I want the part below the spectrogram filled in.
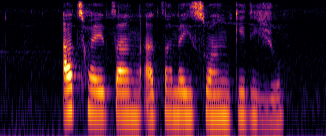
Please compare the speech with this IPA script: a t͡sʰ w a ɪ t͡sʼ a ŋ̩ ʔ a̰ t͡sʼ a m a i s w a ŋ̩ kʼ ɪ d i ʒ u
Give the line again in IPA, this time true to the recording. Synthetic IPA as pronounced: a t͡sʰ w a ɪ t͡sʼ a ŋ̩ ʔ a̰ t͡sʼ a m a i s w a ŋ̩ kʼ ɪ d i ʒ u

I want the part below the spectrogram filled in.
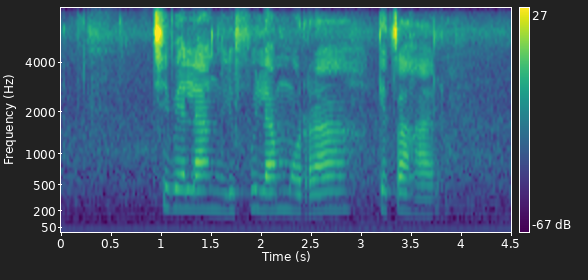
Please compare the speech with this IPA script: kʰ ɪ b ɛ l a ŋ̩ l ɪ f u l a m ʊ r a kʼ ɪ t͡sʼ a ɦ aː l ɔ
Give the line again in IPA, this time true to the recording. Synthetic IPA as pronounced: tʰ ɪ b ɛ l a ŋ̩ l ɪ f u l a m ʊ r a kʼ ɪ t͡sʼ a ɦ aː l ɔ

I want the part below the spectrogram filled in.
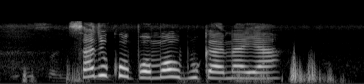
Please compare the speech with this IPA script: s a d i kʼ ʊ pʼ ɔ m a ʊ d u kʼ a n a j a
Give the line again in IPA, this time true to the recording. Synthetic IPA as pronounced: s a d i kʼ ʊ pʼ ɔ m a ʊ b u kʼ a n a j a

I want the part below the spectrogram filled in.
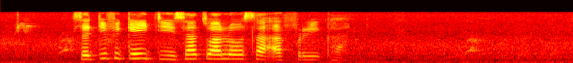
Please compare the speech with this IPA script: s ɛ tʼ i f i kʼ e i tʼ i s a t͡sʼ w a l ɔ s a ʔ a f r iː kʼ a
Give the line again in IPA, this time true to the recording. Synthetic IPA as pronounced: s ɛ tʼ i f i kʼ e i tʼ i s a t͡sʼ w a l ɔ s a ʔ a f r iː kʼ a

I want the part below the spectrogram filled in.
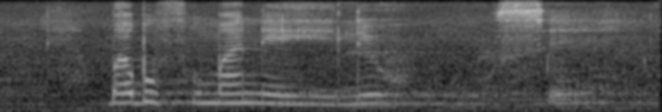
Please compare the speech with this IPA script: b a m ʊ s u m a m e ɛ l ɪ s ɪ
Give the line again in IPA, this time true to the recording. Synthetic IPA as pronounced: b a b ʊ f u m a n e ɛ l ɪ s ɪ

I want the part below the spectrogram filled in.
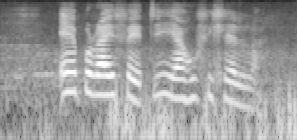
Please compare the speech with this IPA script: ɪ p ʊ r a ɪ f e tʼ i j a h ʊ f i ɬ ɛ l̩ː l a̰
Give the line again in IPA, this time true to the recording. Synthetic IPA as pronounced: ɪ p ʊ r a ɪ f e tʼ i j a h ʊ f i ɬ ɛ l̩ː l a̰

